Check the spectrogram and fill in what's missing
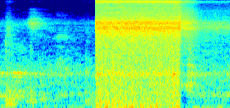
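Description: A pressure cooker on a stove cooking goat head curry lets out a sharp, loud hissing steam whistle for about a second, cutting in abruptly and stopping just as suddenly, with quiet kitchen background before and after.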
